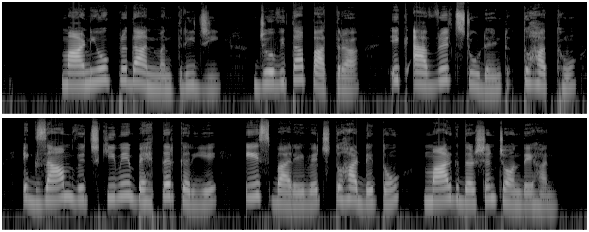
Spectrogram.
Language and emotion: Punjabi, neutral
